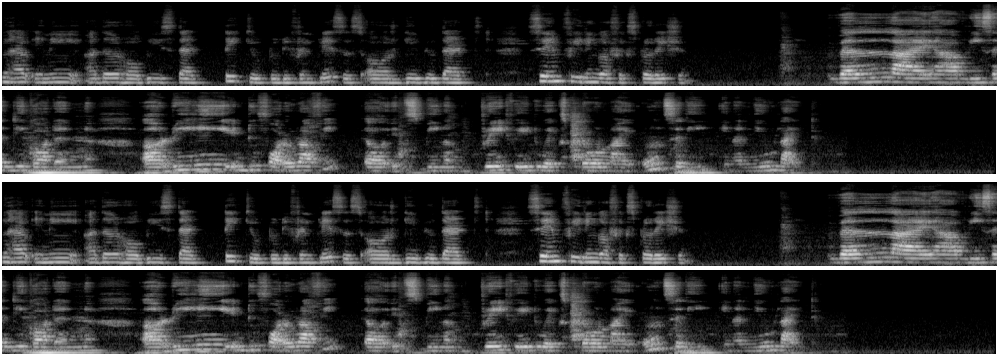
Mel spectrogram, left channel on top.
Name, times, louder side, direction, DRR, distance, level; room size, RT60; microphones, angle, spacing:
voice 1, 0.0-4.7 4.9-6.9, right 2 dB, 35° right, 1.0 m, -24 dB
voice 2, 8.3-13.3 13.6-17.9, equal, 5° right, 2.5 m, -19 dB
9.2 x 5.1 x 2.3 m
head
